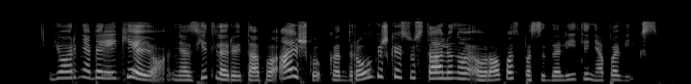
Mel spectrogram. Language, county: Lithuanian, Panevėžys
